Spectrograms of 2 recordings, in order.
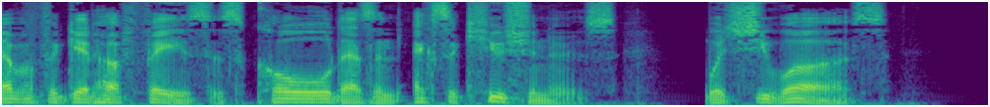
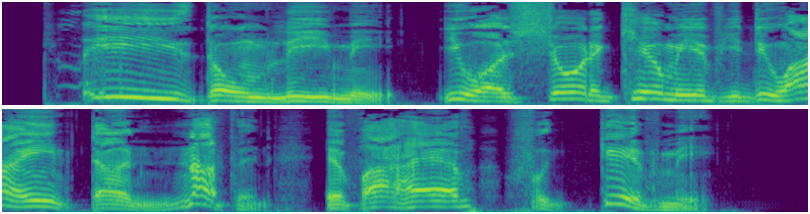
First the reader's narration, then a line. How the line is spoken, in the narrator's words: His agonized eyes walled up at her as he wailed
